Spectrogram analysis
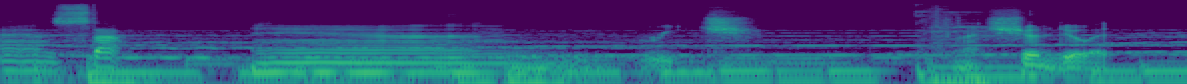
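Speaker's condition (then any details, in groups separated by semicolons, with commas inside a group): No condition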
